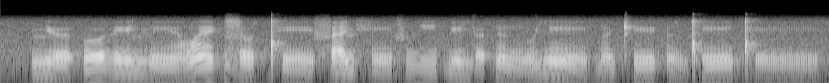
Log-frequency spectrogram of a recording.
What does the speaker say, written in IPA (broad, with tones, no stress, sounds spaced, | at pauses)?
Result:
lʲ əː˨ ʔ ʊː˦ ð ɪː˧ lʲ β ẽː˨ lˠ ẽː˦ ʔ ɮ ɤ˧ ǃʰ eː˨ f æ˦ lʲ h ẽː˨ f β i˦ ɓ ɪ˧ j ə˨˦ ʔ ɾ ə̃˧ ŋ ʊ˨˦ j ẽː˦˨ ɓ ə̃˨ ʈʰ ɪː˧ ʔ ə̃˨ ǃʼ ẽː˦ ǃʰ eː˨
